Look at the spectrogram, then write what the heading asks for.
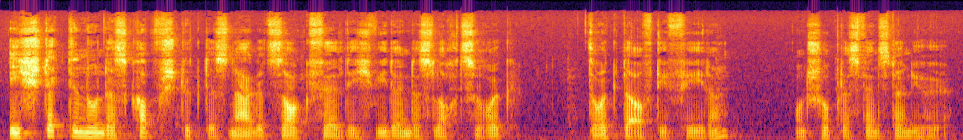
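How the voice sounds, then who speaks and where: Gravelly, very low-voiced detective. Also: male voice, sing-song, full character voice. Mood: measured, precise. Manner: deliberate, didactic, checking in with short questions. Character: shrewd amateur detective methodically explaining a murder case. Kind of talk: radio play acting, conversational deduction.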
